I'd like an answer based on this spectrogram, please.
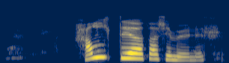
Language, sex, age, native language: Icelandic, female, 10, Icelandic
